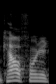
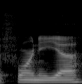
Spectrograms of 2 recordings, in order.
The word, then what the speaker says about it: California: have some issues pronouncing so cal also california cal you can also say cala but usually california usually more of a short island foreign and then notice that last syllable fornia it's like california um well sometimes some students will say fournia or like things like that just just pay attention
